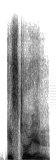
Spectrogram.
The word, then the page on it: historian: Indian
